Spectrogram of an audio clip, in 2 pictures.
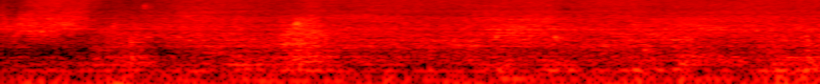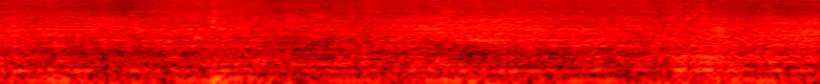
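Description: Water spraying steadily from a handheld shower head onto hair, rinsing out shampoo: an even hiss.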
